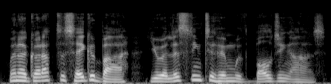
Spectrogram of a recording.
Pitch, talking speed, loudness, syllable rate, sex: 145 Hz, 290 wpm, -17 LUFS, 6.9 syllables/s, male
